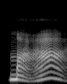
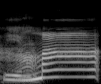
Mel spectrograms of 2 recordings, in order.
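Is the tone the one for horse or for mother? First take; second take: horse; mother. First: It is said with the tone meaning horse. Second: It is said with the tone meaning mother. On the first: The word means horse. "ma es caballo" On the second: The word means mother. "ma es mamá"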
